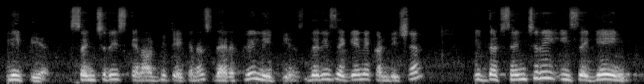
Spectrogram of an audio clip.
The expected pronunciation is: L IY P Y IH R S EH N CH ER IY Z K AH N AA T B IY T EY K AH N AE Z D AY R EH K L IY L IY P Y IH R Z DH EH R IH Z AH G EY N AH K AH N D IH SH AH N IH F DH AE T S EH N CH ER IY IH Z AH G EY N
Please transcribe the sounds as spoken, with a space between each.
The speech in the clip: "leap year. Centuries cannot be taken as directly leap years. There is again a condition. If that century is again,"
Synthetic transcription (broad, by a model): L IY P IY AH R S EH N CH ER IY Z K AH N AA T B IY T EY K AH N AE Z D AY R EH K L IY L IY P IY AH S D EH R IH Z AH G EY N AH K AH N D IH SH AH N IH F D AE T S EH N CH ER IY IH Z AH G EY N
